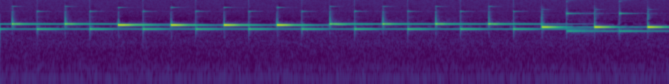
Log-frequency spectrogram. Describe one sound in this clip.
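A glockenspiel plays a slow, steady ringing melody, its metal notes struck one after another.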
